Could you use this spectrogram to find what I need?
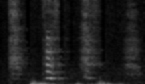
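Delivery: high whispered whimper; breathy whimper. A narrator's reading. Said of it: "whimpered the fox".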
